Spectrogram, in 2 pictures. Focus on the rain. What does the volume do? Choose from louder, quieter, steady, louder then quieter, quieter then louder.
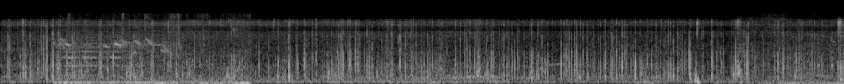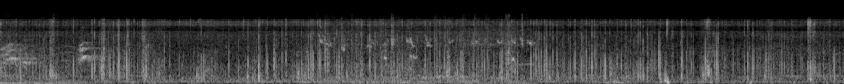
steady.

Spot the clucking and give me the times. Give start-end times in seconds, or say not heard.
0.5-2.5, 7.3-9.6, 11.6-13.8.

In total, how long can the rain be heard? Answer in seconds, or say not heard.
17 s.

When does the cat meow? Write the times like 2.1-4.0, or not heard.
not heard.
